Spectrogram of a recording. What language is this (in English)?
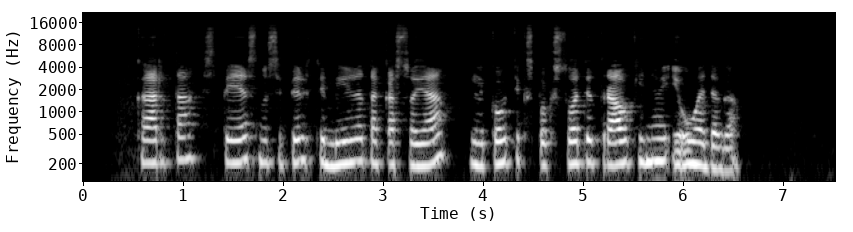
Lithuanian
